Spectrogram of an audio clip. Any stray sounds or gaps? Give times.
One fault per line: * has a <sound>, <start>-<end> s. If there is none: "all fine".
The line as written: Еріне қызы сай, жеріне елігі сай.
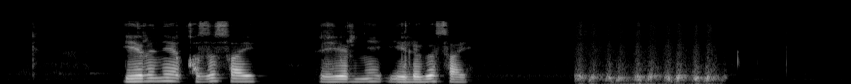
* has a whoosh, 5.7-7.3 s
